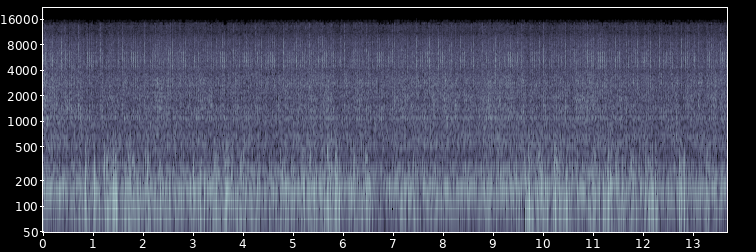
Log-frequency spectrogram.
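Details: 2003 Ford Ranger 4.0 at idle: busy metallic rattle with uneven ticking about four per second, loudest up top; timing chain noise.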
